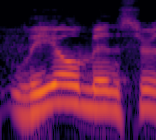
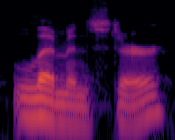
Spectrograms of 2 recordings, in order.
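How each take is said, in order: First: Said in the usual way. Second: "Leominster" said as "Lemminster"; local pronunciation. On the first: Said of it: "they pronounce Leominster". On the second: Shown as a demonstration. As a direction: squeeze "Leominster" down to "Lem-in-ster". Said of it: "they pronounce".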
